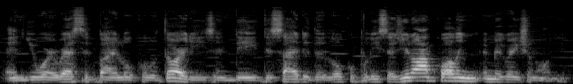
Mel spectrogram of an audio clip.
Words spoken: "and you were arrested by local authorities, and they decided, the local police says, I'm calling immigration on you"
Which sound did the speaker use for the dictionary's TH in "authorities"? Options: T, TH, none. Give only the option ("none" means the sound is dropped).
TH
